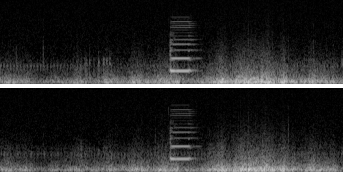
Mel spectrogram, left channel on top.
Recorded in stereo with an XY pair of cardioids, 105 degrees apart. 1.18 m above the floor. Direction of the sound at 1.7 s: 25° left.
